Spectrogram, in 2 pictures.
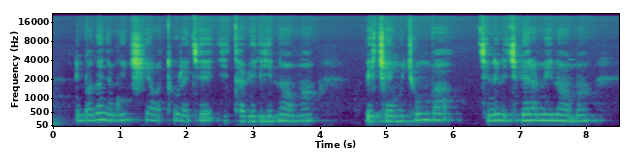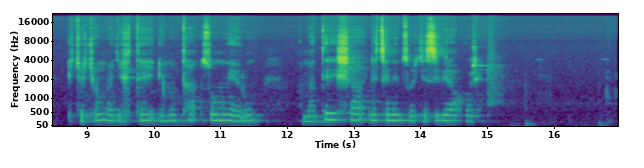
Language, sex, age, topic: Kinyarwanda, female, 25-35, government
